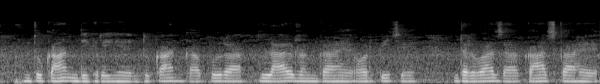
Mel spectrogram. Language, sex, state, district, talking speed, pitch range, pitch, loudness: Hindi, male, Uttar Pradesh, Hamirpur, 170 wpm, 140-150 Hz, 145 Hz, -17 LUFS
